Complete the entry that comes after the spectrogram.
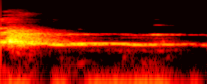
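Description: Teddy the dog lets out a single drawn-out howling bark, close and loud at first, then trailing into a long steady whine that fades slowly.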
